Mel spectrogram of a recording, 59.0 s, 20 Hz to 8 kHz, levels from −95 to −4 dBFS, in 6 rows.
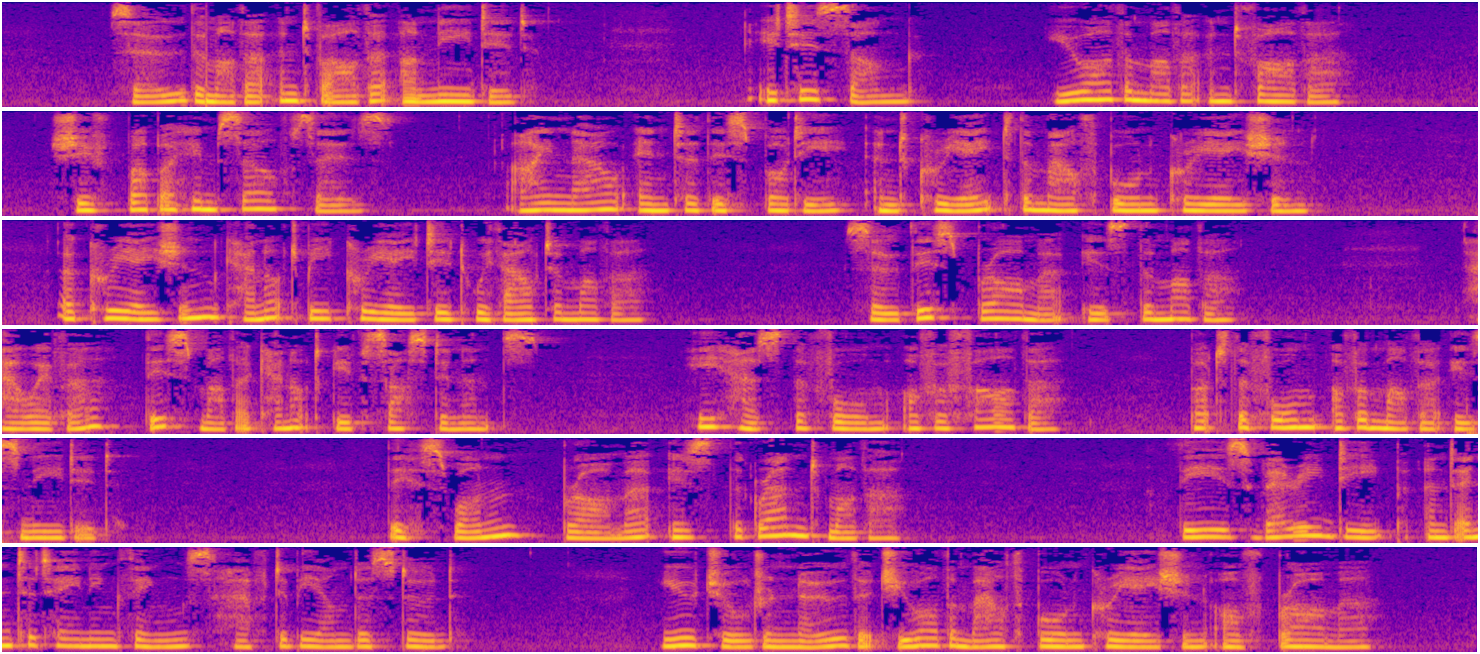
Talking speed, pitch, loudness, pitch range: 95 wpm, 185 Hz, -18 LUFS, 175-205 Hz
